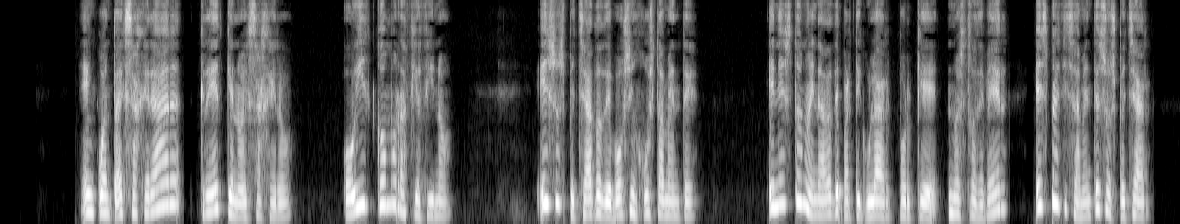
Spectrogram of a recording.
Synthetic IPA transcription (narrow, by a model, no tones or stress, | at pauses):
e̞ŋkwant̪oae̞ksaxe̞ɾaɾ | kɾeeð̚ke̞no̞e̞ksaxe̞ɾo̞ | oiðko̞mo̞raθjo̞θino̞ | e̞so̞spe̞t͡ʃaðo̞ðe̞βo̞siŋxust̪amẽnt̪e̞ | ene̞st̪o̞noajnaðaðe̞paɾt̪ikulaɾpo̞ɾke̞nwe̞st̪ɾo̞ð̞e̞βe̞ɾ | e̞spɾe̞θisamẽ̞nt̪e̞so̞spe̞t͡ʃaɾ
